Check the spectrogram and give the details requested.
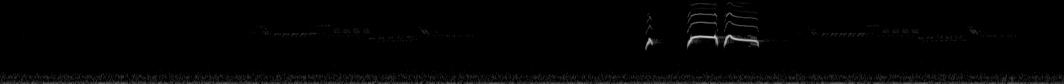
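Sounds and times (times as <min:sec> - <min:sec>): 
bird song with whistles: 0:06.5 - 0:07.7.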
